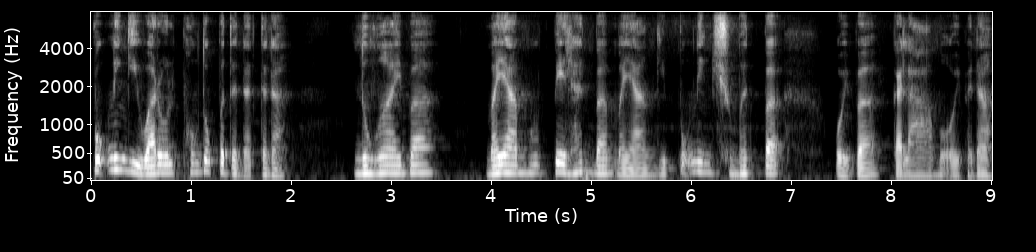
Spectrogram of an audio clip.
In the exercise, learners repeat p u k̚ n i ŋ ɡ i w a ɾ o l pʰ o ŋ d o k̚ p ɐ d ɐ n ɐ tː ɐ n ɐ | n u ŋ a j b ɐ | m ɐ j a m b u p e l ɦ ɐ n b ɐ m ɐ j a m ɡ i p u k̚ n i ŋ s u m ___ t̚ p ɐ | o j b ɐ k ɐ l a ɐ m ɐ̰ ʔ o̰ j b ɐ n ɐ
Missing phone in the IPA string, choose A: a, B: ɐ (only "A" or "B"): B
